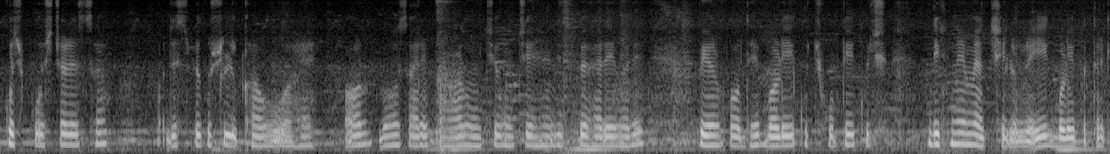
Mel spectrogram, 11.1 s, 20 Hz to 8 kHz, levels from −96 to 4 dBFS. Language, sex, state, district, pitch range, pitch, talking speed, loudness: Hindi, female, Uttar Pradesh, Etah, 185-205 Hz, 195 Hz, 195 wpm, -26 LUFS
